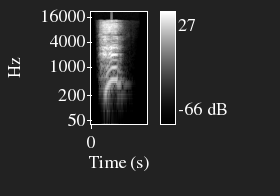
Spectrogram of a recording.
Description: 贡献 ） 分类:蔚蓝档案语音 协议:Copyright 您不可以覆盖此文件。
BA_V_Wakamo_Battle_Shout_2.ogg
